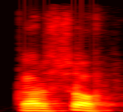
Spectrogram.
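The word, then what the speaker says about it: Kirchhoff: আস কার current law কারসফ কারসফস current law current law এর উচ্চারণটা হচ্ছে কিরসফ অনেক সময় কেউ কেউ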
